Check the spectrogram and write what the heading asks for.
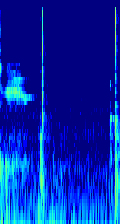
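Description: Near silence: quiet room tone, with one faint short click a little under a second in.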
